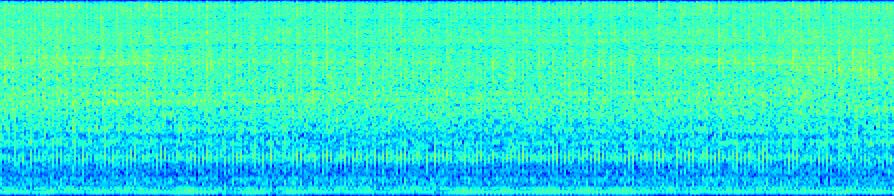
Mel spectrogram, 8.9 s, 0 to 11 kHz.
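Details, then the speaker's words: Carburetted 2 L engine with well set-up carburetors, air filters not yet fitted: steady, smooth, even idle with no knocks or misses, settling right back to rpm; normal idle. "the end of the day this is what it should sound like it's a normal 2 L with really well set up carburetors just for this motor"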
